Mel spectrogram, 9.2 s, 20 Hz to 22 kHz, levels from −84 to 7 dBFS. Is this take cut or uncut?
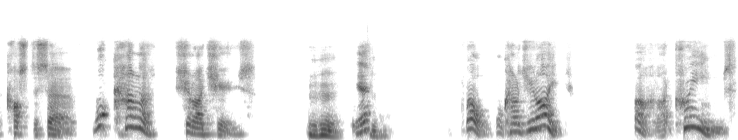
cut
